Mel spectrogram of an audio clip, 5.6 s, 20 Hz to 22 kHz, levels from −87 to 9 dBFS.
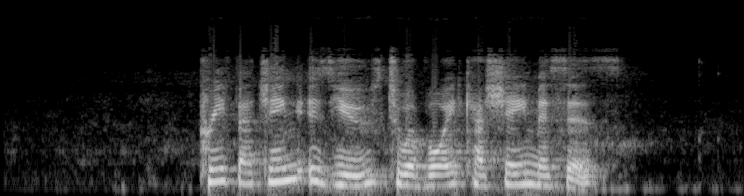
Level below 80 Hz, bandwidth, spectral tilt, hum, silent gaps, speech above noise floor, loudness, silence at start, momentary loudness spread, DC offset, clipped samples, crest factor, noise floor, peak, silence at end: -52 dBFS; 8 kHz; -5.5 dB/octave; none; none; 53 dB; -12 LUFS; 1.5 s; 4 LU; under 0.1%; under 0.1%; 14 dB; -64 dBFS; 0 dBFS; 1.05 s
